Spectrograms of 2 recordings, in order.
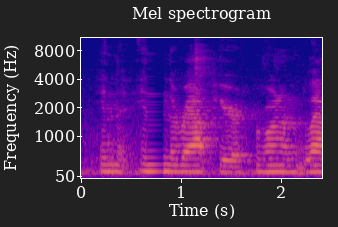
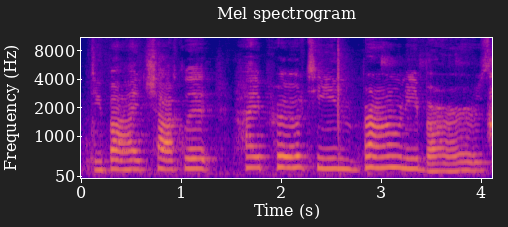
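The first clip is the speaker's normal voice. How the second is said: product reveal; 6 semitones higher, 3 dB louder, slower than usual. Acted. Presenting the finished product.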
